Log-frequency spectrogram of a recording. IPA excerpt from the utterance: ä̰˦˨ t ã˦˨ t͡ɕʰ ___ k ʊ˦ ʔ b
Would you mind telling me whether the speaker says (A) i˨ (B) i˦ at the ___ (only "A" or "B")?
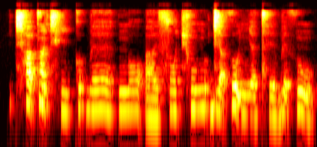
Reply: A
